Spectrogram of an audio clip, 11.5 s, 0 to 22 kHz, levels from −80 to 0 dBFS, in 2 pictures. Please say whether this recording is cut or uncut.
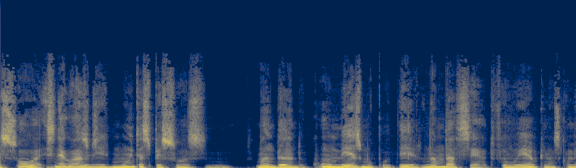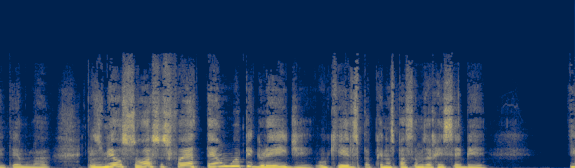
cut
